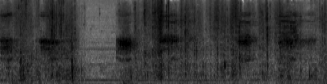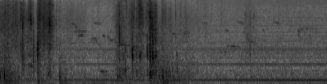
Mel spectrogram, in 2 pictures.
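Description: Small zippered purse being rummaged through and banknotes handled: a run of short rustling and scraping sounds over the first five seconds or so, then quieter, over a faint steady hum.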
